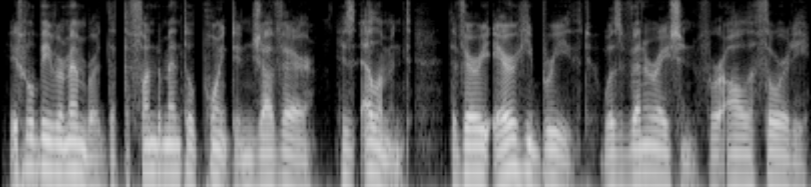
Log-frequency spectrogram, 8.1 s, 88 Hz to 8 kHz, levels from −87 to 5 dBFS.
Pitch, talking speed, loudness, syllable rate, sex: 100 Hz, 165 wpm, -19 LUFS, 5.4 syllables/s, male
